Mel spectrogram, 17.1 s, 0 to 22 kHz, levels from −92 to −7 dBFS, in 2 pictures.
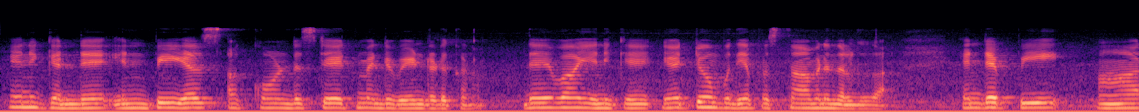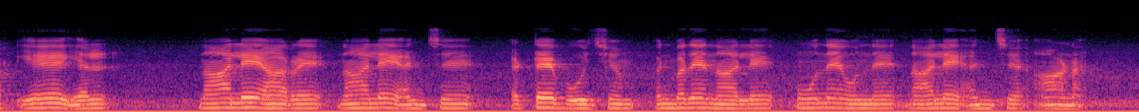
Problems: background sounds at intervals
